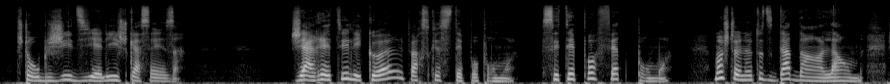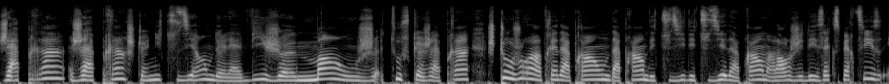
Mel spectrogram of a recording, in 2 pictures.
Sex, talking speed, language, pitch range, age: female, 210 wpm, French, 185-240 Hz, 30-49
